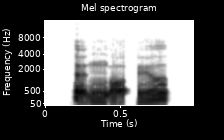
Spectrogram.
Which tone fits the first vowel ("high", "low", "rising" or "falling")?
falling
